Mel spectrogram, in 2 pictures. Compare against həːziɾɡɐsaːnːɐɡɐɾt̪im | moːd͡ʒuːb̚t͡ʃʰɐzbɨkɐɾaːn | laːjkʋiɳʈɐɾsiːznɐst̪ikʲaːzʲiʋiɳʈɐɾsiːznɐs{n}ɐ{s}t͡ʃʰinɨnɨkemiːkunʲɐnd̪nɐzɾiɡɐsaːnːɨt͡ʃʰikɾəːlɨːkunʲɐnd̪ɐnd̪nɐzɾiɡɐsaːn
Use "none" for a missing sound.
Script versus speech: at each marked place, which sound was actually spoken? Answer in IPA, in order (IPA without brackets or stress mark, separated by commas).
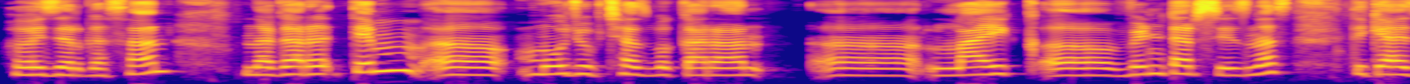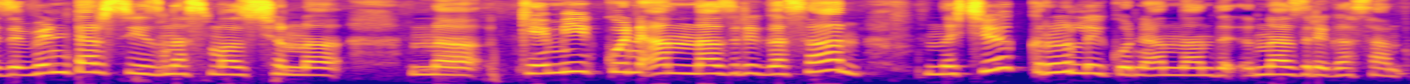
m, z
